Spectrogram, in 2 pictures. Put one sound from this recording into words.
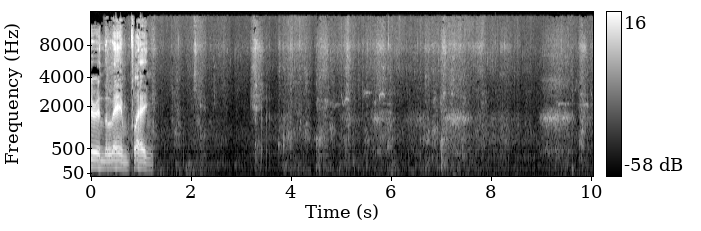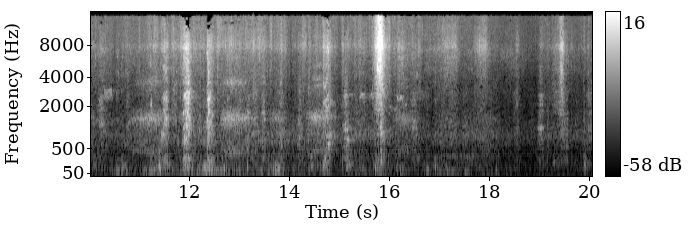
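Dogs scuffle and pant as they play on grass.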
